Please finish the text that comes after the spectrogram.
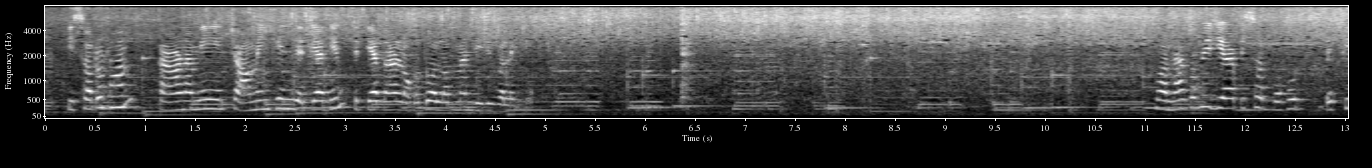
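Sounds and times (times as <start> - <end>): light background music: 0.0 - 13.0
vegetables sizzling in hot oil: 0.0 - 13.0.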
